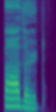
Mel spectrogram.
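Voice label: "bothered", US English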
